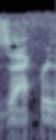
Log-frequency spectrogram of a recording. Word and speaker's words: Zachary: My first name is Zachary. That's spelled Z-A-C-H-A-R-Y. Last name is Lysak. That's spelled L-Y-S-E-K.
